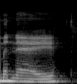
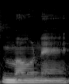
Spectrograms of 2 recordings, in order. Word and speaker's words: Monet: It's like, okay, I got a reversed backwards green manet. And the pigeon's like, I studied this in art school. You said man. Mayonnaise. It's Monae.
